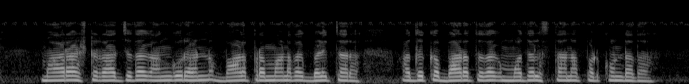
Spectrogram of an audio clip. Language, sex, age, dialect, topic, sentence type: Kannada, male, 18-24, Northeastern, agriculture, statement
